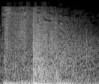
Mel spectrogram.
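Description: Gunfire in Fallout 3, a short dense burst of shots with a sharp loud crack near the middle, continuous over roughly a second.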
